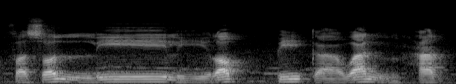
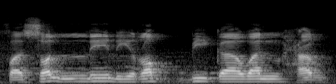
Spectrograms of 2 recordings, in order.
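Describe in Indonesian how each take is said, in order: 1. Vokal pada 'li' dibaca panjang. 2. Vokal pada 'li' dibaca pendek. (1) "Itu terkadang dibaca panjang. ... Ini yang nggak boleh" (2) "li li rob pendek ... Seperti itu"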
